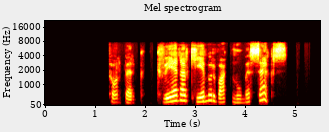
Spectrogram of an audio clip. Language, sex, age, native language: Icelandic, female, 60-69, Icelandic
